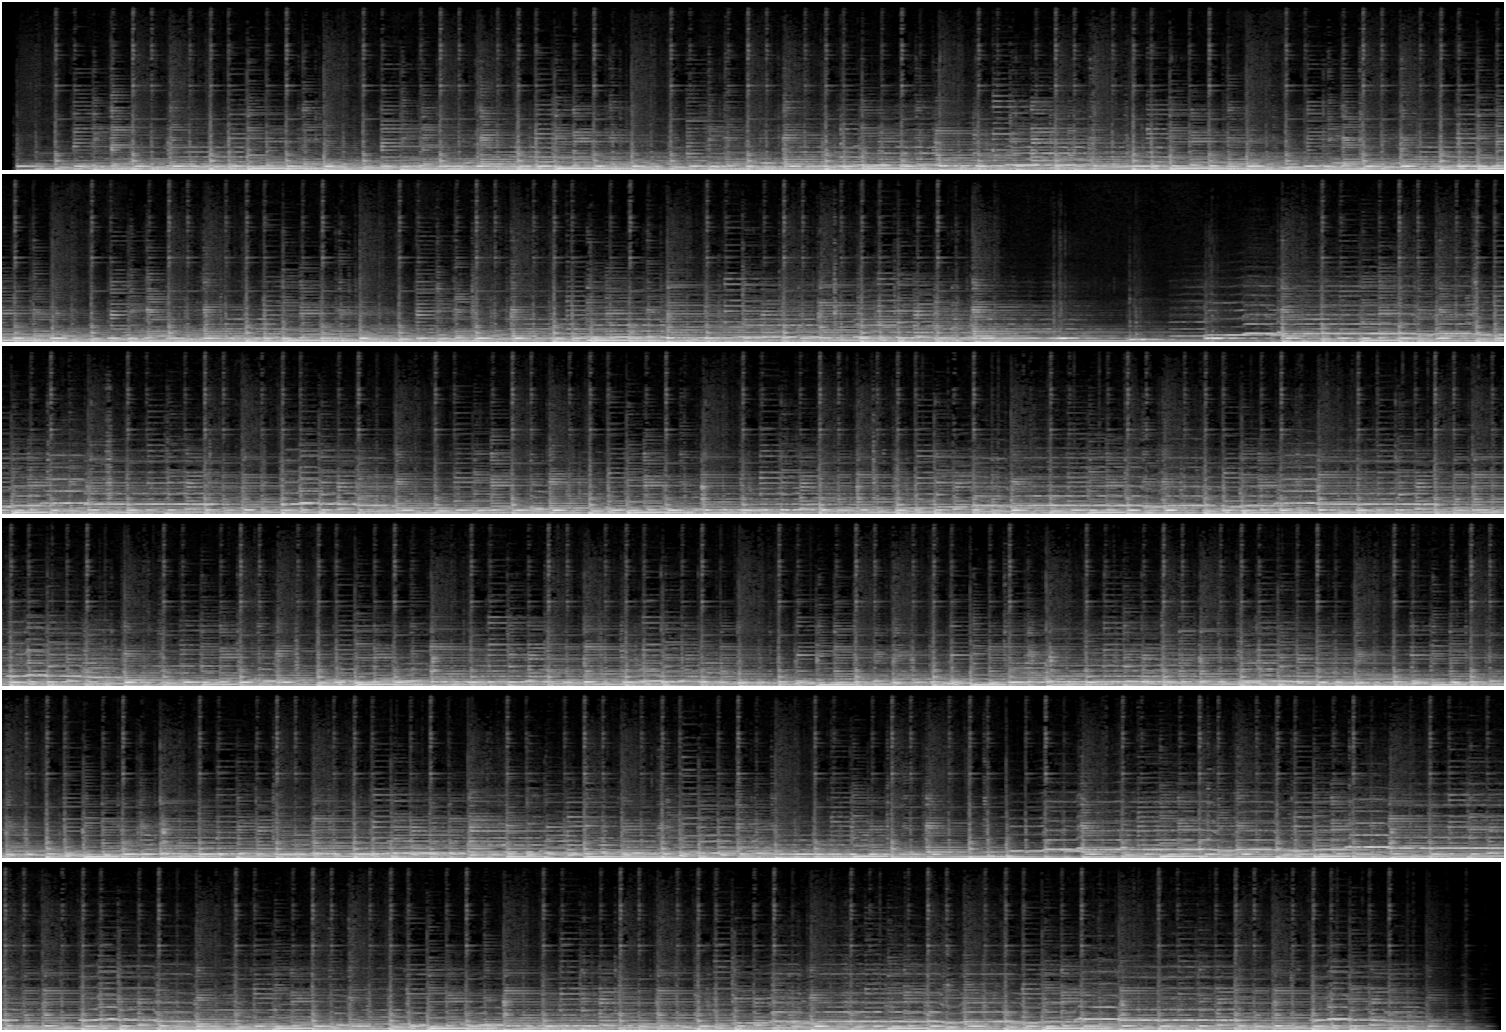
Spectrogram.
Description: Style:World / Electronic / Other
